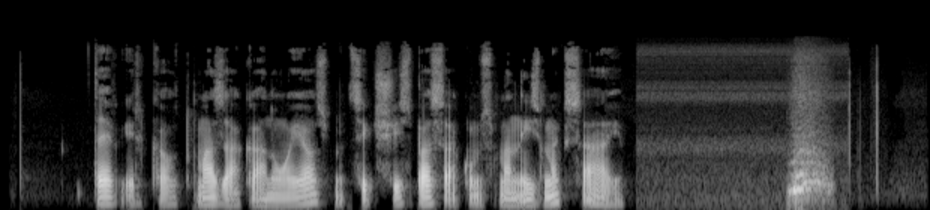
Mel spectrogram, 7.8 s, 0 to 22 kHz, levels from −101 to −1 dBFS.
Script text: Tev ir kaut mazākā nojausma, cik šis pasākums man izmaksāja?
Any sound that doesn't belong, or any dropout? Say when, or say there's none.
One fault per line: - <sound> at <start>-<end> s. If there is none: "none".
- whoosh at 6.5-7.0 s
